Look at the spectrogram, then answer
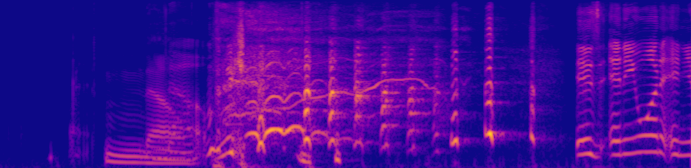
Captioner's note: laughing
